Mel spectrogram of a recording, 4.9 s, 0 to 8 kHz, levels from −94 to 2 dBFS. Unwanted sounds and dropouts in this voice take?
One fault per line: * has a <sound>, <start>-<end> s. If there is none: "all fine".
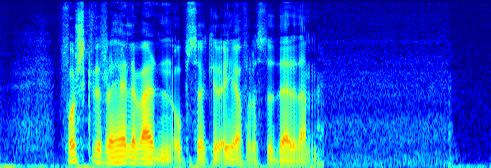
all fine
